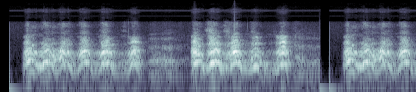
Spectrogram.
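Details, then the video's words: Barking from a pit bull with other dogs about: a dense, almost unbroken run of rapid, rough barks that sag briefly in loudness and then surge again twice. "TERRFICK DOG/// SOUND PIT BULL AND OTHER DOGS"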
